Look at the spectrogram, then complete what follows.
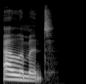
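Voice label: "element", English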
